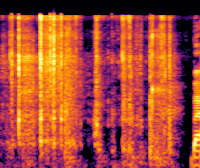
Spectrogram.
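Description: Clear plastic blister pack of batteries being handled, with crackling and a quick run of small clicks and taps. A voice starts near the end.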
